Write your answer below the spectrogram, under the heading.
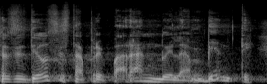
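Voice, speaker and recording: With audible room echo, a man speaks at a moderate pace in a medium pitch. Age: 70s. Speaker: preacher. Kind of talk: sermon.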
